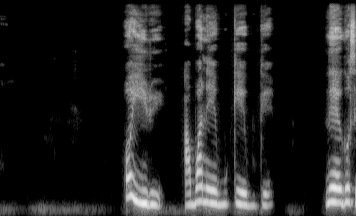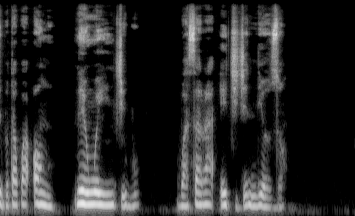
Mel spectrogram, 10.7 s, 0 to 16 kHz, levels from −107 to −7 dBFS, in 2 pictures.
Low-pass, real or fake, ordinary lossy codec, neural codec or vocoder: 14.4 kHz; fake; none; vocoder, 44.1 kHz, 128 mel bands every 512 samples, BigVGAN v2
